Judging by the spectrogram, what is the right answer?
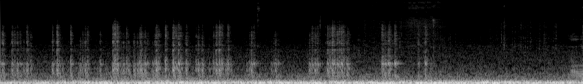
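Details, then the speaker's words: Worn steering column damper in the electric power steering column of a 2016 Toyota Camry, heard inside the dashboard while driving on rough pavement: irregular light rattles and clicks above road rumble, quiet on smooth road. "keep driving on the rough road it only happens when you're on a rough road on a rough surface of the road"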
